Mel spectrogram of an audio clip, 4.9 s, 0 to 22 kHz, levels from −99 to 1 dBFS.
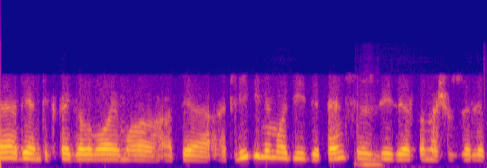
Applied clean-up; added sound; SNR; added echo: none; none; none; none.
